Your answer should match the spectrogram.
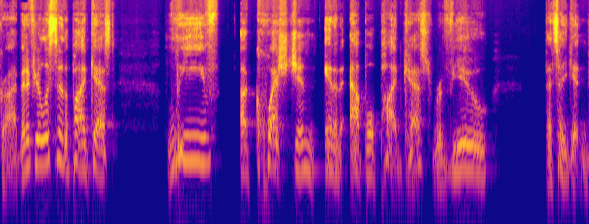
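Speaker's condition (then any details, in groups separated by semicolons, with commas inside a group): Vocal cord surgery recovery; not yet back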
